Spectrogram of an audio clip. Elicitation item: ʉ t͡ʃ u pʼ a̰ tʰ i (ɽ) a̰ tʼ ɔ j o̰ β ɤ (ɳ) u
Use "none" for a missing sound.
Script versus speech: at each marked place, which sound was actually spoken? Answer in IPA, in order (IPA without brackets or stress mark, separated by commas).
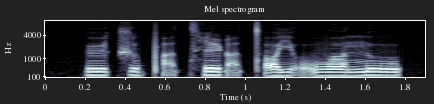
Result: ɽ, n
